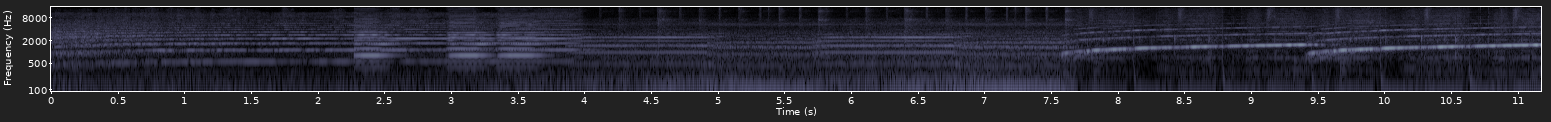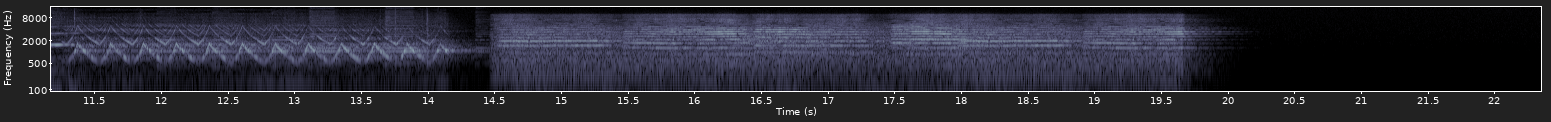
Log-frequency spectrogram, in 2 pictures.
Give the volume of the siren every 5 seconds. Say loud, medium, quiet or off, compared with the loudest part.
quiet, medium, loud, loud, off.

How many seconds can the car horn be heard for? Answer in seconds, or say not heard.
4 s.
